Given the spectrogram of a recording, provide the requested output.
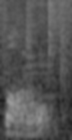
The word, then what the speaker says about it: bottle: of reduction right in words such as bottle. This uh is the primary stress and this is our stress. Right? Which means the E disappears and the the L becomes syabic.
